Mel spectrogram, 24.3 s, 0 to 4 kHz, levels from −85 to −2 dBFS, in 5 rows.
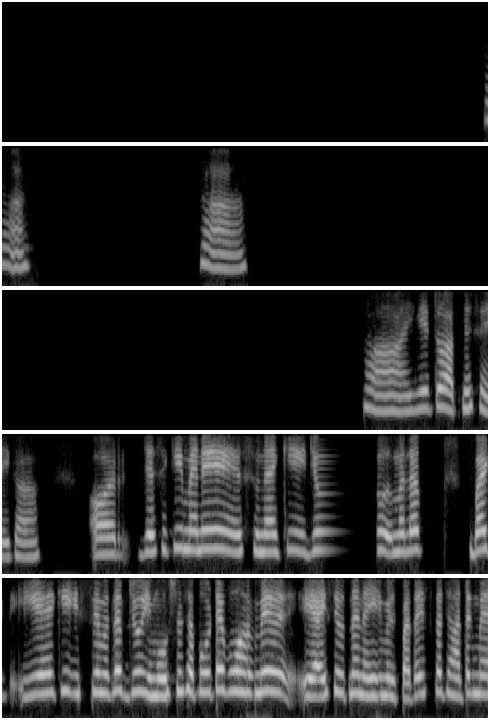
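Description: Speech over a narrow call path, with nothing above 4 kHz, which fits G.711 mu-law. A jitter buffer slow-down stretches 3.00 to 7.63 s and 11.27 to 13.67 s, running at 94% speed at unchanged pitch. It adds 271 ms and 142 ms. At 17.75 s a call audio freeze drags the last sound out, then leaves about 290 ms of silence until 18.35 s. The likely cause is delayed packets emptying the buffer, inserting a 580 ms gap with nothing lost. From 19.86 s to the end, a jitter buffer speed-up runs at 106%. It trims roughly 300 ms and sounds hurried.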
